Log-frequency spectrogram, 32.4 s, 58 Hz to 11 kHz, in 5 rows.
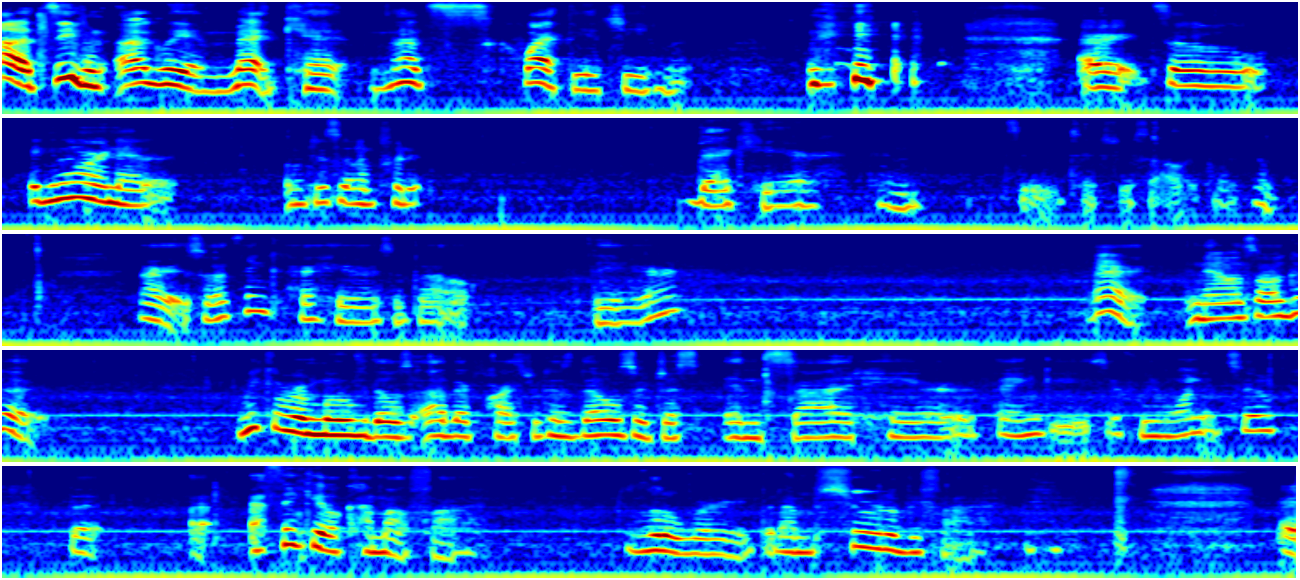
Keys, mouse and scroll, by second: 3.4 middle click, 8.1-9.7 middle drag, 9.7-11.9 scroll up 1, 11.9-16.0 drag, 12.9-14.7 middle drag, 12.9-14.7 right drag, 16.3 middle click, 19.9-21.1 drag, 21.8 Tab, 23.4 a, 24.7 l, 26.2 Tab, 31.6-32.3 drag.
